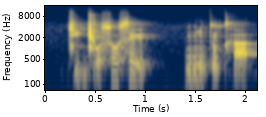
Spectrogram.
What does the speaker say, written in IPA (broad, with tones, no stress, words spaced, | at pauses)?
t͡ɕi˨d͡ʑo˨sʰo˦sḛ˦˨ɪ̯ | ɲĩ˨tũ˦˨kʰä˨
